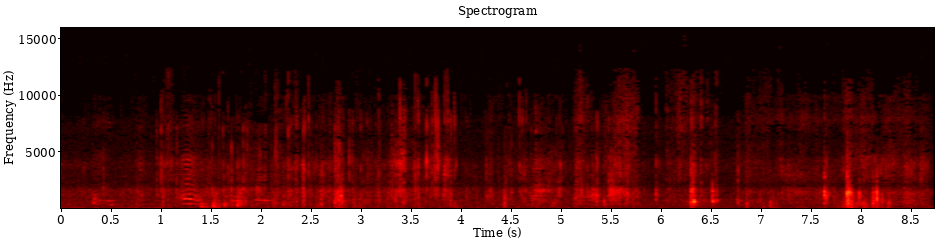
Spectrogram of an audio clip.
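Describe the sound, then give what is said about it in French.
Continuous rustling and crinkling of paper, with repeated soft flips and swishes as sheets are turned over one after another at an uneven pace. “Non, tellement de feuilles qu'à la fin, on sait plus lire.”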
